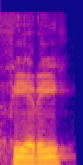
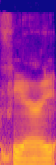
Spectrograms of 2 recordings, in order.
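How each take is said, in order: First: The name is said in a fancier, newer way. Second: The name is said in a plainer, older way. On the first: This is the newer pronunciation people now use. "they've really leaned into the Fieri" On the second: This is the older, usual pronunciation. "just saying Fieri"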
